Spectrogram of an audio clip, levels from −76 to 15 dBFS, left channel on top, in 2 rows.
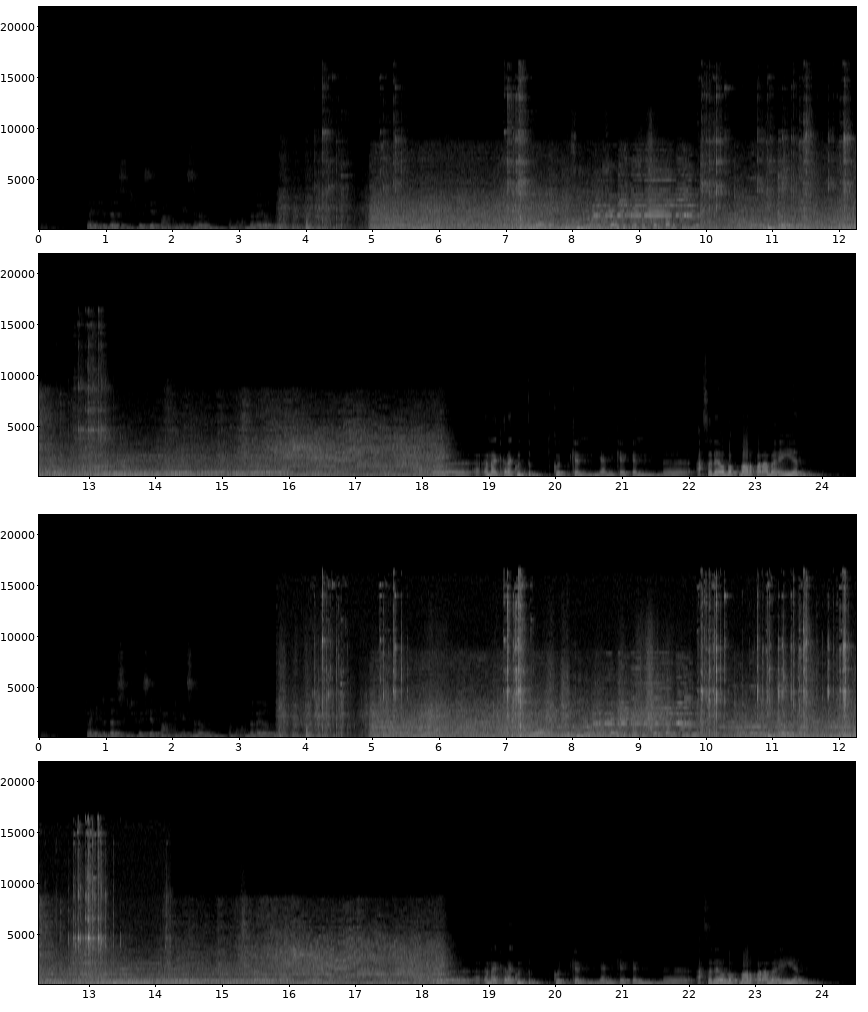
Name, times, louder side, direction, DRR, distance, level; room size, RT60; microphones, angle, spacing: voice 1, 0.7-4.2 5.2-6.5 11.0-12.7 13.3-16.9, right 1 dB, 35° right, -2 dB, 3.3 m, -51 dB
sound 1, 3.5-14.2, right 7 dB, 85° right, 0.9 m, -43 dB
sound 2, 4.9-18.3, right 1 dB, 10° right, 1.8 m, -41 dB
voice 2, 7.3-9.9 10.9-11.3 13.3-13.4 18.1-23.8, left 1 dB, 35° left, 9 dB, 0.7 m, -42 dB
13.0 x 6.0 x 4.4 m, 0.81 s
head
